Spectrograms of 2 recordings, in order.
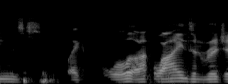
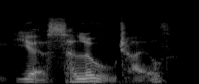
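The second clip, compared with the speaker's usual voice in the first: voice of a talking tree. Voicing a tree that lowers its branches to greet someone: talking tree voice. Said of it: "looks down at you and goes".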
